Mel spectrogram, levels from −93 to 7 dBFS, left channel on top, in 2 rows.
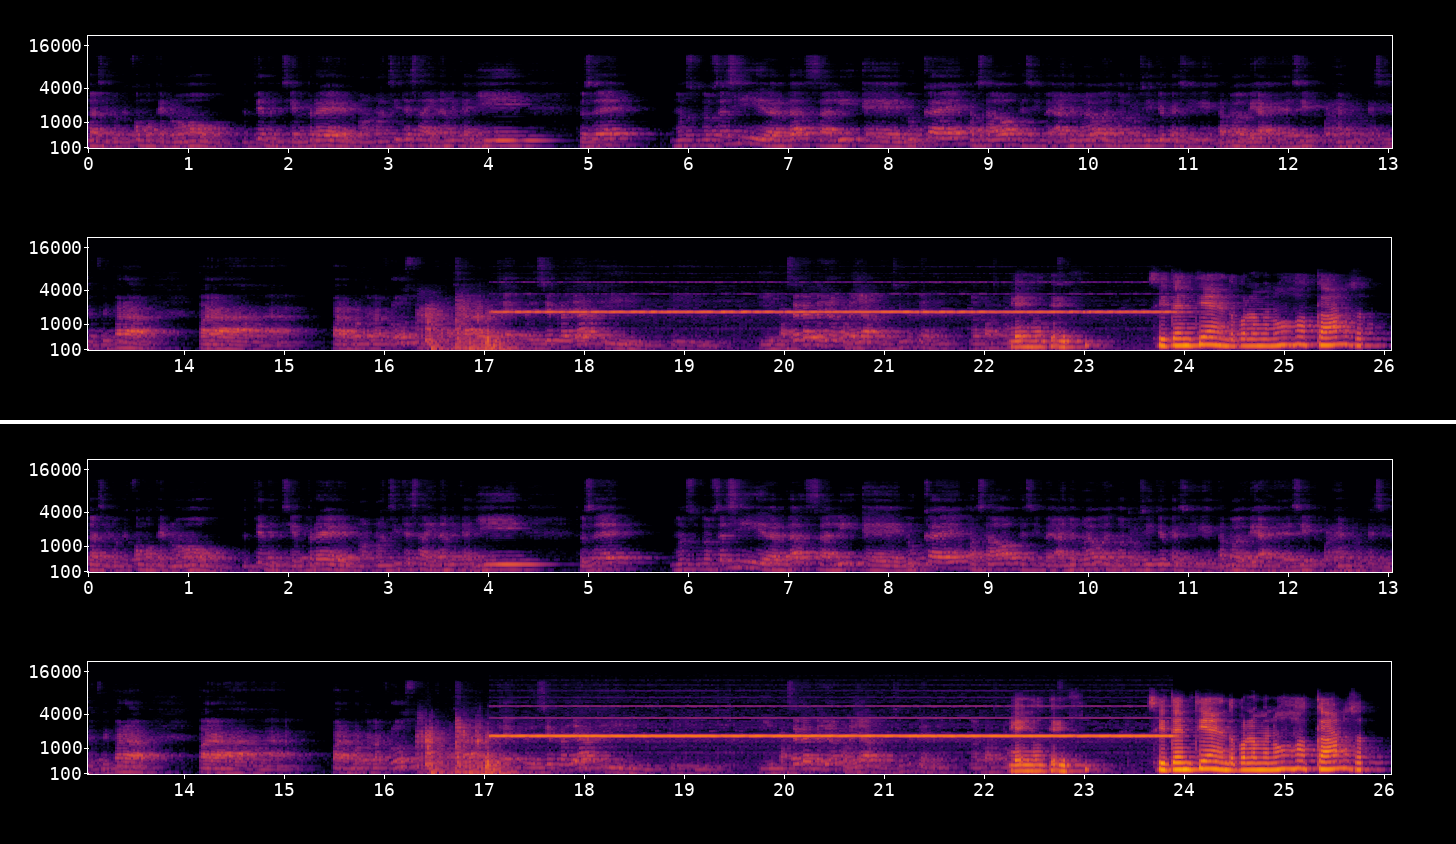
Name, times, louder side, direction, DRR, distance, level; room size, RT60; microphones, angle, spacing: voice 1, 0.0-4.7 4.9-5.4 5.8-15.1 15.5-19.3 19.7-22.8, left 1 dB, 5° right, -3 dB, 5.5 m, -44 dB
sound 1, 16.3-23.9, right 9 dB, 90° right, 2.0 m, -27 dB
voice 2, 22.2-22.8 23.6-25.8, right 5 dB, 70° right, 11 dB, 0.5 m, -23 dB
18.5 x 7.7 x 6.7 m, 0.81 s
head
